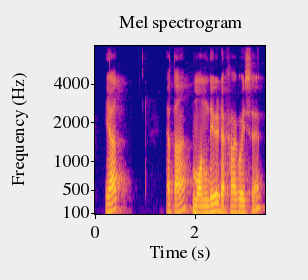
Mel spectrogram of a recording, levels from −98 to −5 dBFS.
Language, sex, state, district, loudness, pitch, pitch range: Assamese, male, Assam, Kamrup Metropolitan, -17 LUFS, 120 Hz, 115-140 Hz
